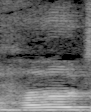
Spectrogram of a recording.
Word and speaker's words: Heard: Heard like you heard something. Which you should. Yeah. And I'm hoping that you heard something today that was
